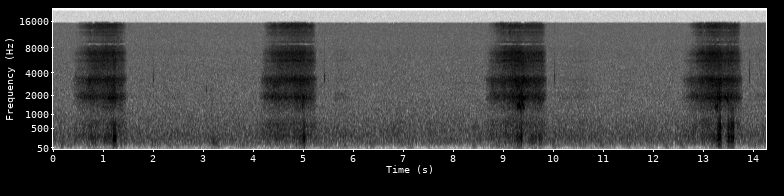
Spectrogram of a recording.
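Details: Sleeping whippet puppy snoring: four soft, hissing breath sounds about 15 a minute, with quiet pauses between.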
